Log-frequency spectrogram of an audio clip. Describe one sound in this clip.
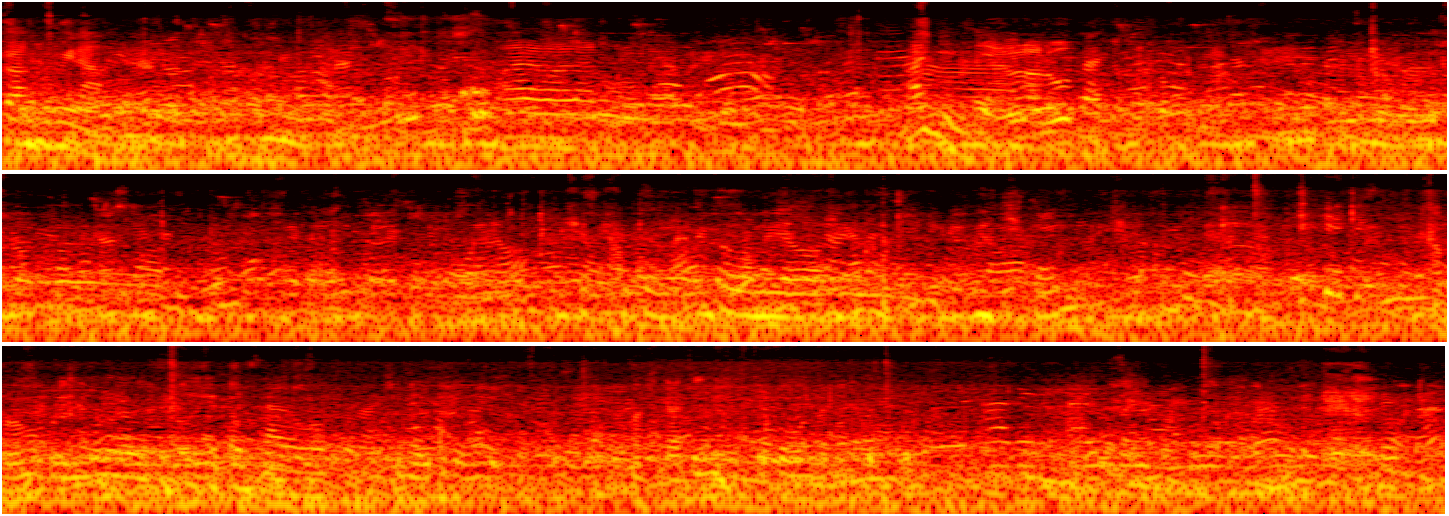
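A crowd of people chatter outdoors.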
